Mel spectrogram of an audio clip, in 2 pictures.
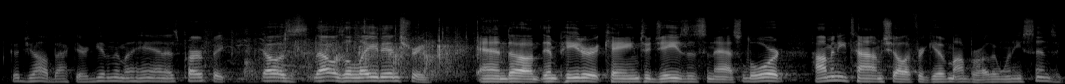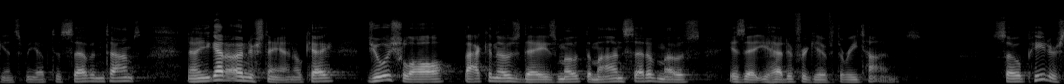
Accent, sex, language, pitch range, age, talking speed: American, male, English, 120-155 Hz, 50-69, 200 wpm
